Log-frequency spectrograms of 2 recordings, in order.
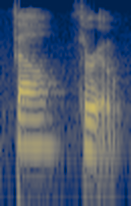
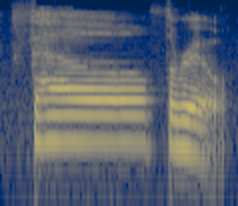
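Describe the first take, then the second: First: The L sound stops before the next word. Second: The L sound flows smoothly into the next word. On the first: The speaker calls it wrong. "What you don't want to do is stop that sound" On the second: The speaker calls it right. "keep that sound flowing right into the consonant of the next word"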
